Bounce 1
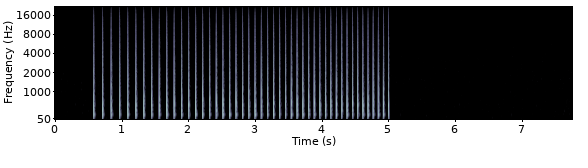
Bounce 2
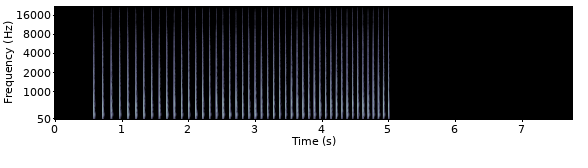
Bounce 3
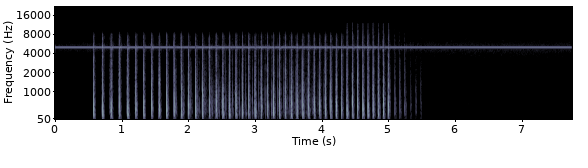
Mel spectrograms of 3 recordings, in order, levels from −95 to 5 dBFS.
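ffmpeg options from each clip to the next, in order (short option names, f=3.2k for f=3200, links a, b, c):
-af "highpass=100,equalizer=f=12k:t=o:w=0.67:g=-8,volume=-6.5dB"
-filter_complex "[0:a]asplit=3[a][b][c];[b]adelay=244,afreqshift=47,volume=-22dB[d];[c]adelay=488,afreqshift=94,volume=-31.4dB[e];[a][d][e]amix=inputs=3:normalize=0,aeval=exprs='val(0)+0.00631*sin(2*PI*5000*n/s)':c=same,volume=-2dB" -ar 48000 -c:a libopus -b:a 12k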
